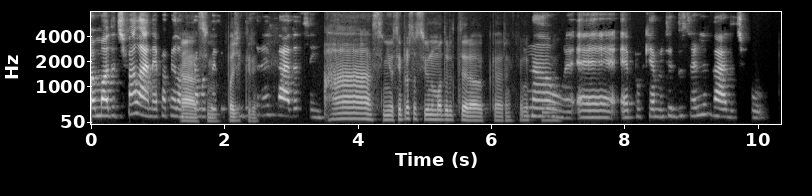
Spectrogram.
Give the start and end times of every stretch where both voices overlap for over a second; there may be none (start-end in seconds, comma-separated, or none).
1.3-2.5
